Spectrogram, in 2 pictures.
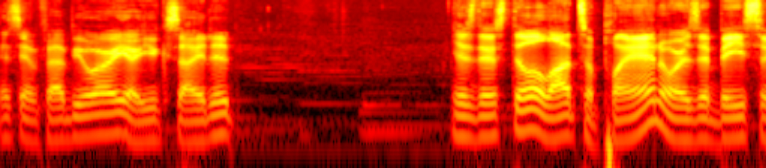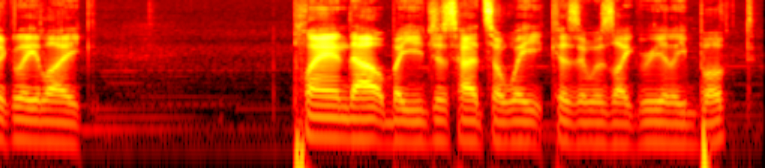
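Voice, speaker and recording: A man's voice: sits low, steady tone, normal speed, long pauses, fairly bright tone, clean tone, no echo, faint music behind. A young man chatting casually on a live stream in a slangy, rambling way. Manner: slangy, rambling, sprinkled with "like" and "bro". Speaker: streamer reading a visual novel, a teacher.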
